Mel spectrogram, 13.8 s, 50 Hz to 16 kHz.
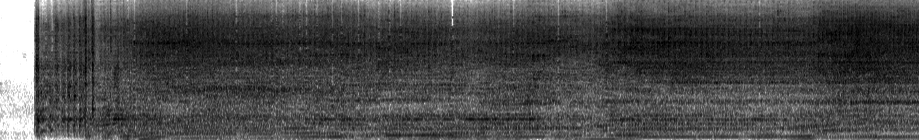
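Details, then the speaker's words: Morris Minor off the road for 9 years, first run: with a bit more choke it catches quickly and settles into an even, steady run without knocks, misses or squeals; sounds really nice, throttle not connected. "another bit of Choke beautiful that sounds really really nice"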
